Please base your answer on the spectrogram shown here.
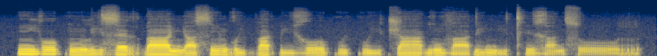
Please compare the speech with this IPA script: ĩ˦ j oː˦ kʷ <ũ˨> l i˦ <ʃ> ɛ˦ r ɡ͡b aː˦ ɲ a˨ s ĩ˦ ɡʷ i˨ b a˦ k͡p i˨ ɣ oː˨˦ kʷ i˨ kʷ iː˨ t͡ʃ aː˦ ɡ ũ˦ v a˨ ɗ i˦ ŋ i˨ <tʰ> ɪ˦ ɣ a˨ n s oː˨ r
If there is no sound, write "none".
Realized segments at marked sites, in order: ũ˨, z, tʰ

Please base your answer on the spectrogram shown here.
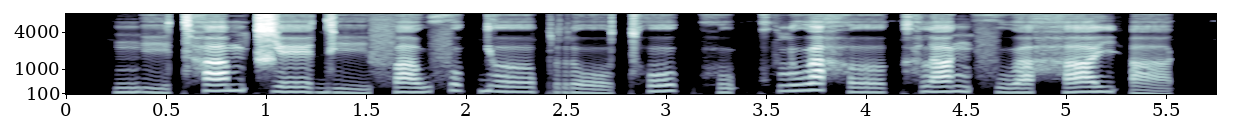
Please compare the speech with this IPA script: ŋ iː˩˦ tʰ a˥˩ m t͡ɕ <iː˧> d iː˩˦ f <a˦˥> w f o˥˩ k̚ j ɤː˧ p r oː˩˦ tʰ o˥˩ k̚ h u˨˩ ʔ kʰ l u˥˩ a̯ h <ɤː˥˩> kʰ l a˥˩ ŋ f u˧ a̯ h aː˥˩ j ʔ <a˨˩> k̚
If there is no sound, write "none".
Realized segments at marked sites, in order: eː˧, a˦˥, ɤː˧, a˨˩

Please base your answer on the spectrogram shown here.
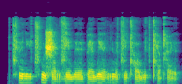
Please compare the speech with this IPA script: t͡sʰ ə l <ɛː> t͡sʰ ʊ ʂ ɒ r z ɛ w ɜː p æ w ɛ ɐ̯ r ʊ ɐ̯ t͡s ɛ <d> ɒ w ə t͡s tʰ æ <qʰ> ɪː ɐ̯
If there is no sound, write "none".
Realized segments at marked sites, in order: ɪː, tʰ, qʰ

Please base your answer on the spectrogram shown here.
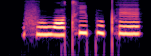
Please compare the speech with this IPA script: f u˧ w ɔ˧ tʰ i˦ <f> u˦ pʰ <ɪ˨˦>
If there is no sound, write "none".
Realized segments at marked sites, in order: p, ɪ˦

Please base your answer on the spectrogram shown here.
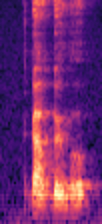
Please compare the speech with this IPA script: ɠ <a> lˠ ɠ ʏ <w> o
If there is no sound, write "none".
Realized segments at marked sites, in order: a, w

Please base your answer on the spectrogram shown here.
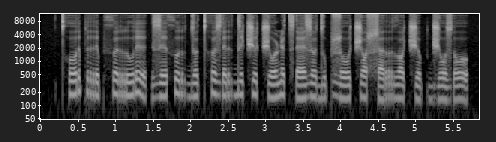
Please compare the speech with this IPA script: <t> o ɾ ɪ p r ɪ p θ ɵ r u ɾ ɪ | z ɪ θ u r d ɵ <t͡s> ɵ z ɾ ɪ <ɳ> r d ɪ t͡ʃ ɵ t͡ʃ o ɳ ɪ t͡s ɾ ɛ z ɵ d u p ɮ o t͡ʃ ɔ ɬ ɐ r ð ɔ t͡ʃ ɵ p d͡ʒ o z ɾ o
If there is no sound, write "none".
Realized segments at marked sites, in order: t̪ʰ, t̪ʰ, none

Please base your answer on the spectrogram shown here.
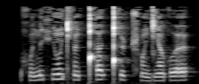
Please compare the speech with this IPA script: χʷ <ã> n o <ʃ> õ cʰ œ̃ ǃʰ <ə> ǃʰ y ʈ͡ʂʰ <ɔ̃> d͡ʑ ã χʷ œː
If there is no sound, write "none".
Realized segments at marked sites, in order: ə̃, ç, ɐ, ɔ̃

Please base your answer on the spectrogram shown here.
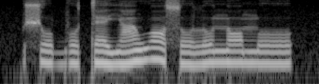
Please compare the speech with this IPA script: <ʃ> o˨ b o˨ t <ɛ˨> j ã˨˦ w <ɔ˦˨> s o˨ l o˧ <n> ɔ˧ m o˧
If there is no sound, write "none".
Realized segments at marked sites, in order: ʃ, ɛ˨, ɔ˦˨, n

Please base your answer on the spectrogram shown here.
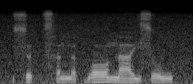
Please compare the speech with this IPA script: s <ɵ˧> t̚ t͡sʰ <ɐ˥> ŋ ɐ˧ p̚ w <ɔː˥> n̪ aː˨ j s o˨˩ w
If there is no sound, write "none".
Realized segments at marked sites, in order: ɵ˧, ɐ˨˩, ɔː˥

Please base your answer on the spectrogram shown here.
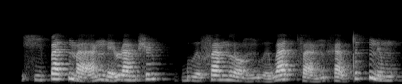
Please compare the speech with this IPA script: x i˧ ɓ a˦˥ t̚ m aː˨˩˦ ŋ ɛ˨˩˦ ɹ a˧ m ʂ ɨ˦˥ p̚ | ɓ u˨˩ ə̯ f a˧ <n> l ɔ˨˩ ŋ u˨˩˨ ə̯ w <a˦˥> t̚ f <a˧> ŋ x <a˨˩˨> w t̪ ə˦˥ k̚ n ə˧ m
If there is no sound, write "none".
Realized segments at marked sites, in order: m, a˦˥, a˨˩˦, a˨˩˦

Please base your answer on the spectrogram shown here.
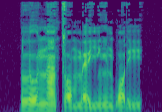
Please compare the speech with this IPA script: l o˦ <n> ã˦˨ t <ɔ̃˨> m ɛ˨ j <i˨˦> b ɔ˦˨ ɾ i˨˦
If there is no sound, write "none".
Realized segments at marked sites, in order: n, ɔ˨, ĩ˨˦

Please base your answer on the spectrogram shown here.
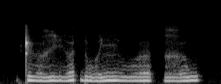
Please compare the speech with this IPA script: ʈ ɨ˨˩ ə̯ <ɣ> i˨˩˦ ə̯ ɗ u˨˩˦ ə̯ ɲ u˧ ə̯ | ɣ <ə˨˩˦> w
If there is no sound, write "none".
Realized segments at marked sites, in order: ɣ, ə˧˥

